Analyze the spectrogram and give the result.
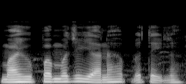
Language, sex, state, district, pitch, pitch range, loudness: Wancho, male, Arunachal Pradesh, Longding, 115 Hz, 105-125 Hz, -15 LUFS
